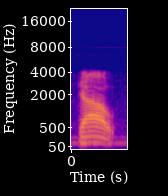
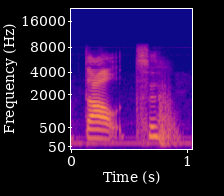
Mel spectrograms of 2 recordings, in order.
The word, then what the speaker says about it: doubt: Oh, doubt. A doubt. Dow. Doubt Dow. person. The B is silent.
